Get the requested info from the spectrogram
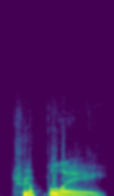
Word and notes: AAA: American English

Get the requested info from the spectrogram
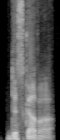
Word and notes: discover: British English

